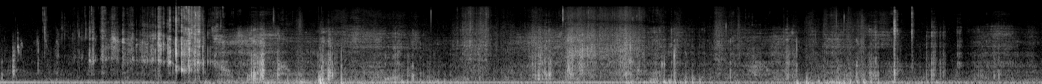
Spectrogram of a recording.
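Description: Close-up eating sounds: crunching and chewing Doritos tortilla chips, then bites of a wrapped sub sandwich. The loudest crunches come about two seconds in and around six seconds in, over a low steady hum.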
